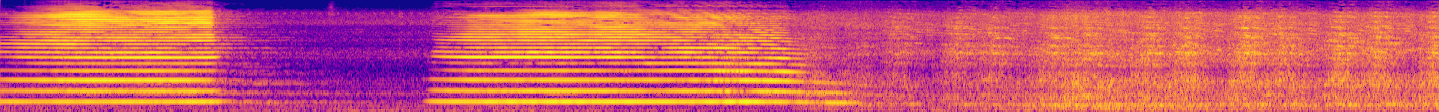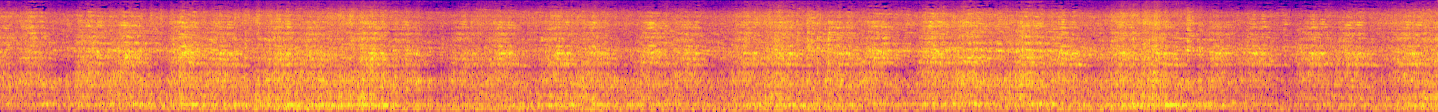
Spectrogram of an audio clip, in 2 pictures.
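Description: A train horn sounds twice, a short blast and then a longer one whose pitch drops as the locomotive passes. Then an Indian Railways train of LHB coaches runs past close by, with a steady rumble and the rhythmic clickety-clack of the wheels over the rail joints.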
